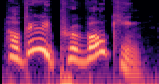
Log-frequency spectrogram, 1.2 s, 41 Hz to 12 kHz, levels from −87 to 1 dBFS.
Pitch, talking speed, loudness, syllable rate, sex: 270 Hz, 150 wpm, -15 LUFS, 5.6 syllables/s, female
